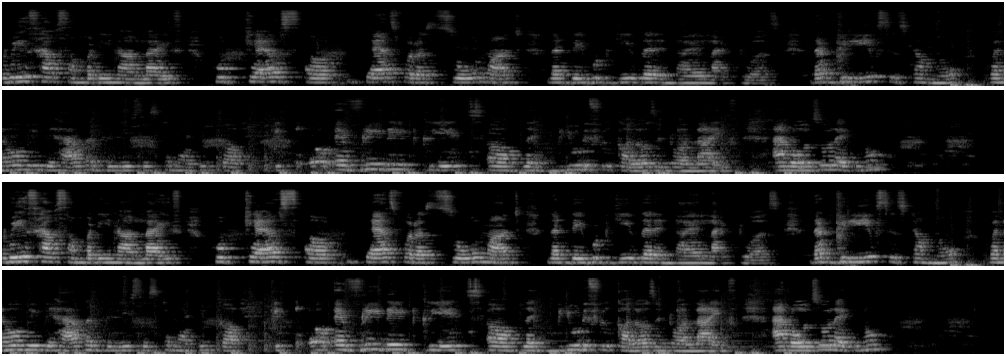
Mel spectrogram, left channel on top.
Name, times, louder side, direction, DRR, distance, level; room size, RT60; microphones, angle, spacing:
voice 1, 0.0-9.6 9.9-18.9, right 4 dB, 75° right, 0.6 m, -32 dB
sound 1, 9.3-16.0 16.3-18.1, equal, 20° right, 0.6 m, -42 dB
voice 2, 19.0-19.8, left 5 dB, 45° left, 0.4 m, -56 dB
3.8 x 2.3 x 2.4 m
head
